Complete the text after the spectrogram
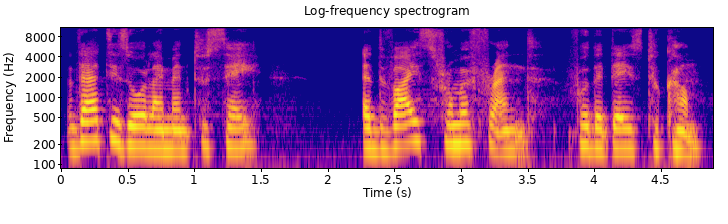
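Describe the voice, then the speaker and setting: An actress playing an earnest, grave woman giving friendly counsel in a video game, measured and solemn. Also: lowish voice, steady tone. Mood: sincere.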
